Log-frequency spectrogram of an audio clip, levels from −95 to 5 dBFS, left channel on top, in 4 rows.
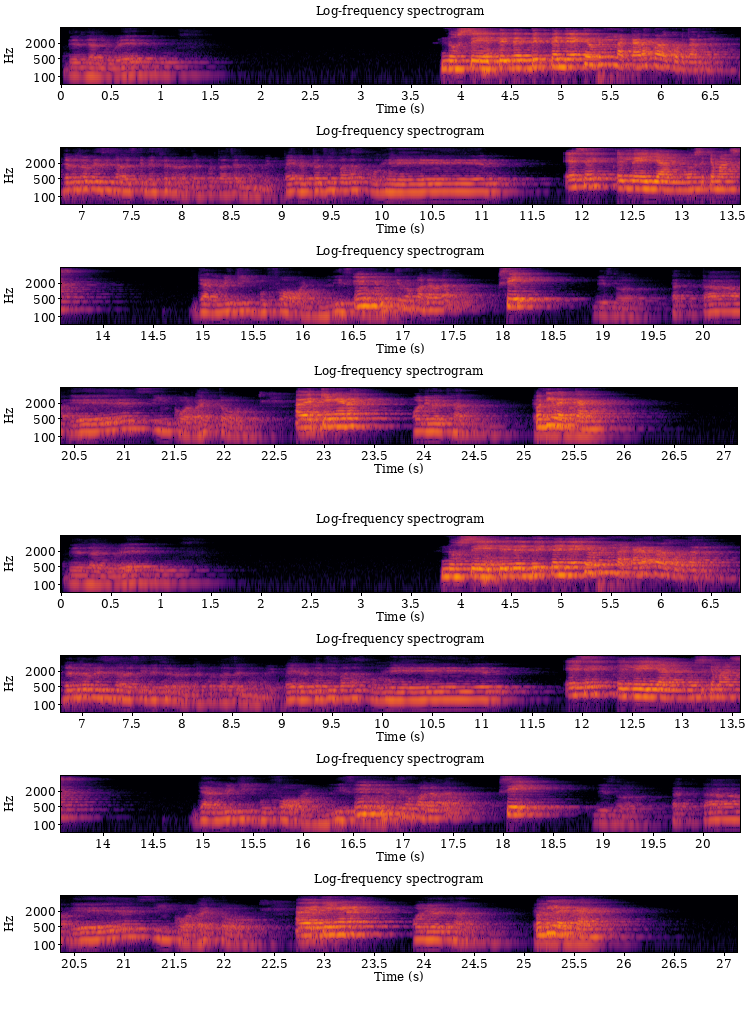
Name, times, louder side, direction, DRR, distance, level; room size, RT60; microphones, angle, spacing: voice 1, 0.0-1.2 4.2-4.3 6.8-11.2 14.9-17.5 18.9-19.3 19.7-22.2 22.7-22.9 23.9-24.5 25.1-25.6, equal, 45° left, -2 dB, 6.6 m, -38 dB
voice 2, 3.8-6.5 11.8-13.6 16.5-16.8 18.0-18.2 22.7-23.4 25.1-25.7, left 2 dB, 85° left, -1 dB, 2.2 m, -28 dB
25.0 x 12.0 x 4.6 m, 1.0 s
head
